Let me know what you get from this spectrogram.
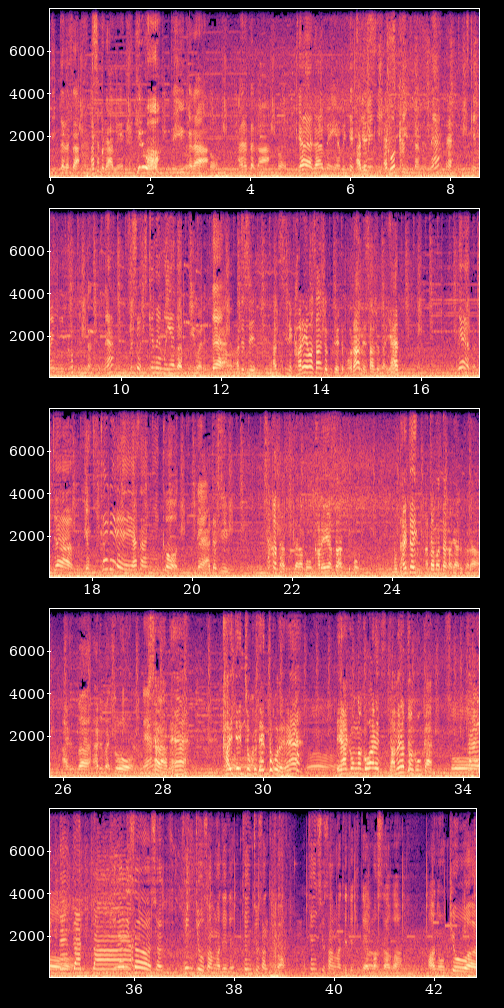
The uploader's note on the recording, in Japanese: ドスドライブ収録。ロードノイズゴメンね。山形庄内。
